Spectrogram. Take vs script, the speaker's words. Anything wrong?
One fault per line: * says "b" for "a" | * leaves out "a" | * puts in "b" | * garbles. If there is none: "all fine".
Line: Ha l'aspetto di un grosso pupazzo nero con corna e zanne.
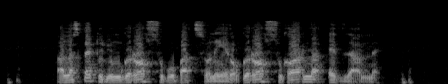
* says "grosso" for "con"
